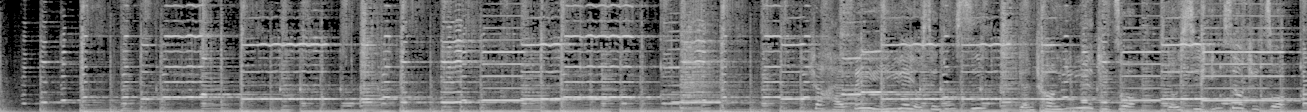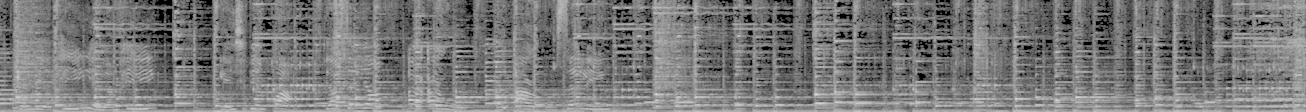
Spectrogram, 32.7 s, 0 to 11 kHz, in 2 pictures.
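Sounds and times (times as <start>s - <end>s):
relaxed cheerful Chinese-style dramatic music: 0.0s - 32.6s.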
